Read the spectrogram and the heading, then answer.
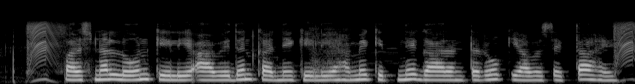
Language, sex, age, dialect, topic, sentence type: Hindi, female, 18-24, Marwari Dhudhari, banking, question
